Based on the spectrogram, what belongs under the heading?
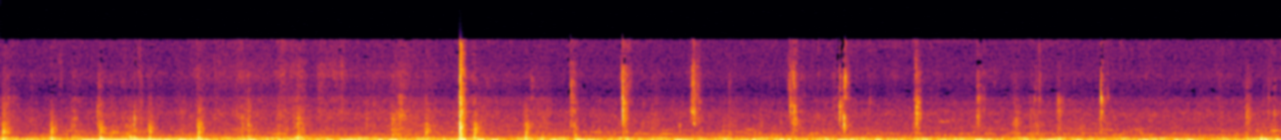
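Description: A person chewing food, with many small wet mouth clicks and light taps of fingers on the dishes. About three and a half seconds in there is one sharp clink against the dishes.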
